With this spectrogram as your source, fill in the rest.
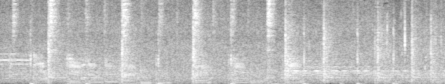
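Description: Strong river water rushes and churns over rocks on the Teshio River in Hokkaido during a canoe descent: a steady, loud broadband roar with splashing surges throughout.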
